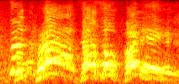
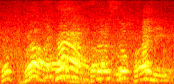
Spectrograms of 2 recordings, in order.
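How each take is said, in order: First: It is said with big, exaggerated energy. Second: It is said with mild, small energy.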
